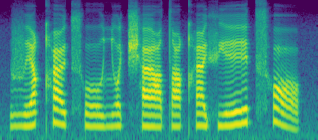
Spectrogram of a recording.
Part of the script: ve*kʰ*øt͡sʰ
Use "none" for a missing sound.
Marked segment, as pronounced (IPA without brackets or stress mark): qʰ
